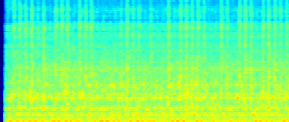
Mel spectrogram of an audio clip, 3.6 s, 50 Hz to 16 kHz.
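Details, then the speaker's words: 1996 Holden VS Ecotec V6 at idle: steady, busy metallic rattle from the front of the engine; harmonic balancer suspected, being pulled for a spare. "this is the 1996 ves Ecotec v6 idling done out you can hear it but these they're funny done now place the key rattle"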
